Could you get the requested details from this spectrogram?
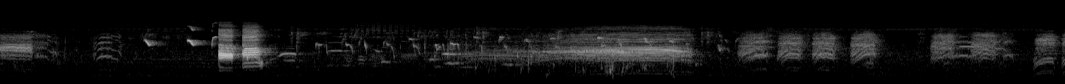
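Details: Yellow-headed blackbird giving a rapid string of short clipped chirps and chucks, then a long hoarse buzzing stretch in the middle, followed by more rhythmic raspy chirps about three per second.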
